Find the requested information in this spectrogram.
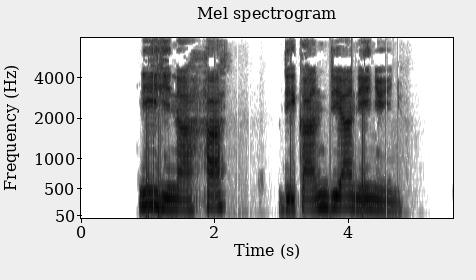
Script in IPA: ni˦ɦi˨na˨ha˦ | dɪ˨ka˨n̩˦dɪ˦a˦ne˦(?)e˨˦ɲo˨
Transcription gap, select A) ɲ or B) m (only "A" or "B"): A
